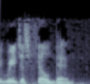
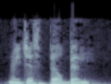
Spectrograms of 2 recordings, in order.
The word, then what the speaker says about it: Philbin: because of me but just like many other names and many words in the English language the B is silent B is silent but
